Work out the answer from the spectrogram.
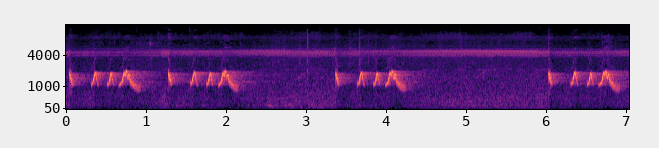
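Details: Rufous Nightjar song heard in the wild, four phrases each made of a clipped opening note and three rapid rising-then-falling whistles, separated by short pauses, over a constant high-pitched insect hum.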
